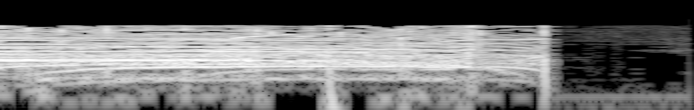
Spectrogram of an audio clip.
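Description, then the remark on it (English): A large crowd cheers and applauds loudly, a dense, steady roar of voices and clapping that holds for about two seconds before cutting off abruptly. “Applause for killing.”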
